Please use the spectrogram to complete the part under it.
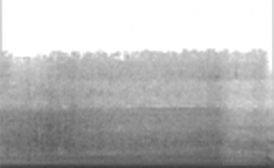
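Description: A mini motorbike engine revs hard and steady close by, a loud droning buzz held for the whole stretch before dipping slightly near the end.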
